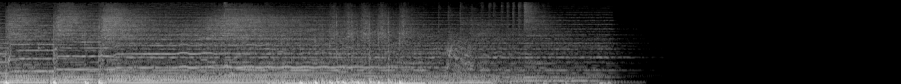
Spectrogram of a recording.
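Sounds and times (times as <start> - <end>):
instrumental music: 0.0 - 6.6.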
